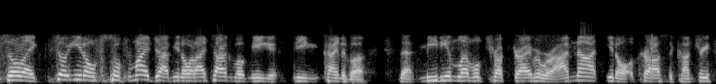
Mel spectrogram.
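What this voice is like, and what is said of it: Midwestern American accent. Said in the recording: “where in the Midwest are you from? Because I hear the accent.”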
